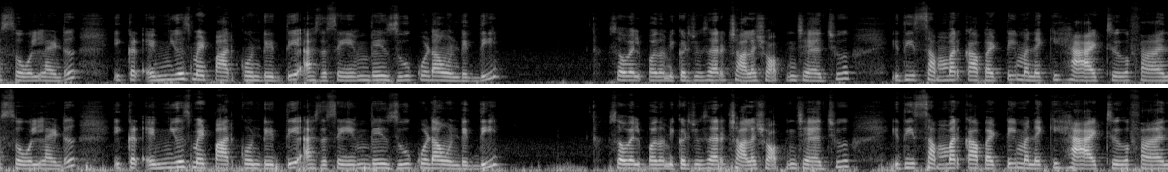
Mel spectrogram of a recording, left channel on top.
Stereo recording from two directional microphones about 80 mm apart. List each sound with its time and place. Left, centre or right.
0.0 s a woman's voice: right
1.8 s a woman's voice: right
2.4 s a woman's voice: right
4.2 s a woman's voice: right
6.1 s a woman's voice: right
